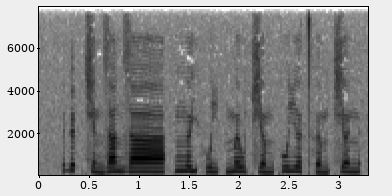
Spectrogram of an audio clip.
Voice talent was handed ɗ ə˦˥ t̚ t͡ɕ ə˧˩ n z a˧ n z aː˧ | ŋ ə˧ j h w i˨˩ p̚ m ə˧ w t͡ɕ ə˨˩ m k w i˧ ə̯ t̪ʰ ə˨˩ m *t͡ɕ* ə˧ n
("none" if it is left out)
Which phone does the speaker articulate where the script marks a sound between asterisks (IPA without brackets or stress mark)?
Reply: t͡ɕ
